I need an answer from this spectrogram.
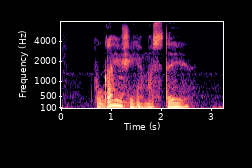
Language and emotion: Russian, sad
